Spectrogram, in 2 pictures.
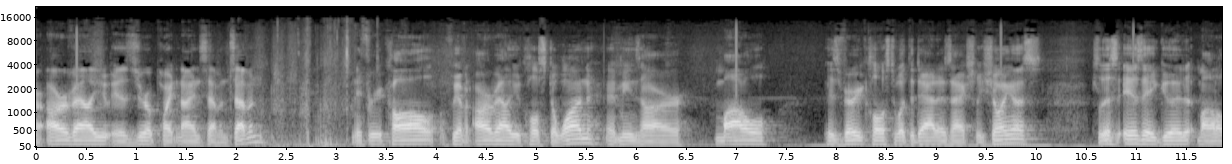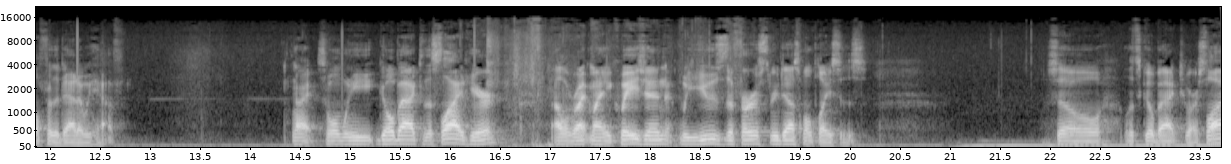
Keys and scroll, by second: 23.6 Return.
